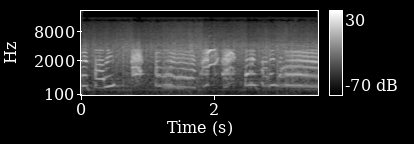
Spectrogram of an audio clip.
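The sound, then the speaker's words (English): A toy Poll Parrot squawks in a quick run of shrill, nasal, honking cries, several close together, loud, with no talking around them. “And a Poll Parrot for the little boy who lives in the garret.”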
